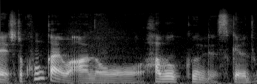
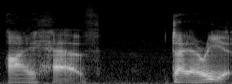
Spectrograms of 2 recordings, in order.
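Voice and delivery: "I have diarrhea" slowly, with a long gap before "diarrhea"; slow word-by-word model; 3 semitones lower, much slower than usual. Shown as a demonstration. Teacher repeats a hard English word for learners, slow separated "I have diarrhea". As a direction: set "diarrhea" apart after a slow "I have".

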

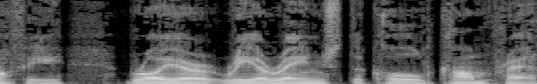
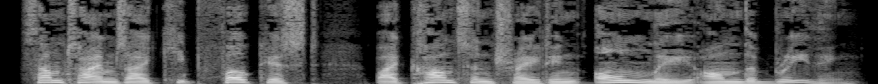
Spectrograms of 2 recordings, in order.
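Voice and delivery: higher, bitter philosopher voice; reproachful, raised-pitch Nietzsche; 5 semitones higher than usual. Acted.

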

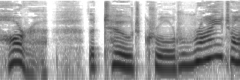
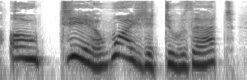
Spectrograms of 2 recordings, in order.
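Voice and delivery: disappointed; 3 semitones higher than usual. A narrator's reading. Anne as the rabbit flees from her, disappointed. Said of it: "said Anne, disappointed".

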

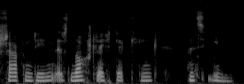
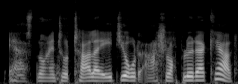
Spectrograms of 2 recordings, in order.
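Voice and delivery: louder, spitting out the insults; angry outburst; 8 dB louder than usual. Acted. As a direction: vent the rage in a burst. Boy swears about Andrew. (wütend und laut schimpfend)

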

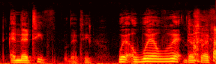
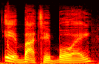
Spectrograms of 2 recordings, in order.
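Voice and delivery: put-on Scottish accent; 11 dB louder, much slower than usual. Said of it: "you got any in the arsenal".

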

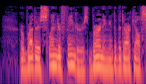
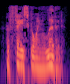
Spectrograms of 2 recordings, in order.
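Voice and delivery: plain reading voice

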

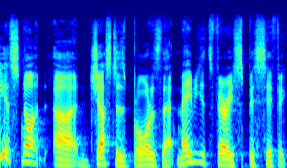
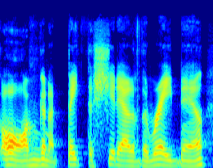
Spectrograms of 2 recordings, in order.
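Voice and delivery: angry mum; 2 semitones lower than usual. Retold or imitated. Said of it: "your mum's listening in the background, be like".

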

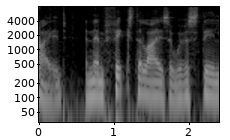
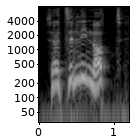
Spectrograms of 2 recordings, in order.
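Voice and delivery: put-on higher, louder old witch voice; Boris; 13 semitones higher, 8 dB louder than usual. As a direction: snap back with dignity.

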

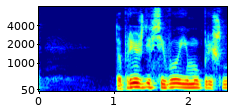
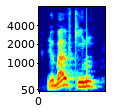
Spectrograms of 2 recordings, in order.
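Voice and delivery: higher, abrupt call-out; sudden loud call; 6 semitones higher than usual. A narrator's reading. Postmaster summoning his clerk, sudden shout. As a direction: call out sharply to a subordinate. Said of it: "вдруг крикнул он так громко".

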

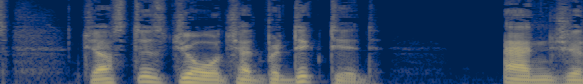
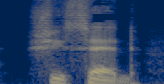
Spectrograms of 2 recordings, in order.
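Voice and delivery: ordinary delivery, nothing marked

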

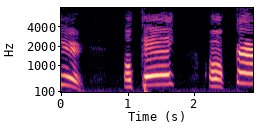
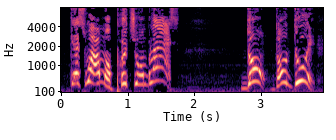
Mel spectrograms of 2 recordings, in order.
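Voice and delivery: higher, pushed and angry; rising fury at braggers; heated rant; 6 semitones higher than usual. Real, not acted. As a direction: call them out, voice climbing higher.

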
